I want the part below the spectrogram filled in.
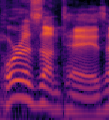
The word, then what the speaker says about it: Horizonte: Was checked into a hotel room in the heart of Belo Horizonte. Mm. Horizonte, is that how you say it? Yeah, where Jones was contacted by an American missionary named Ed Malman.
